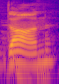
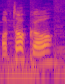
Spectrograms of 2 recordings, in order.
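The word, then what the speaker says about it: 男: It's often pronounced dan in a Chinese compound, or otoko when occurring alone or in part of a native Japanese word.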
